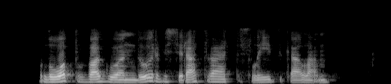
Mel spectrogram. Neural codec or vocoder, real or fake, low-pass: none; real; 5.4 kHz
